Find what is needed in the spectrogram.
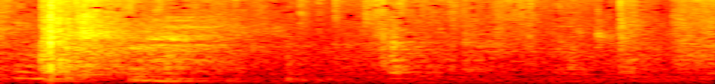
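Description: Stiff wallpaper used as gift wrap rustling and crinkling as the string comes off and the wrapping is pulled open, with a sharp swish just after the start and a smaller rustle a little past the middle.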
